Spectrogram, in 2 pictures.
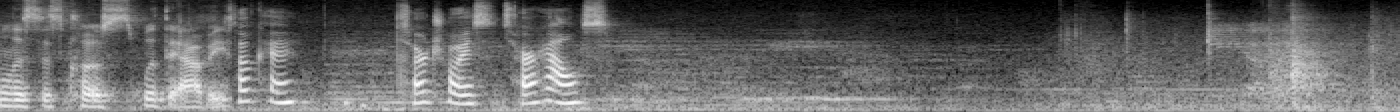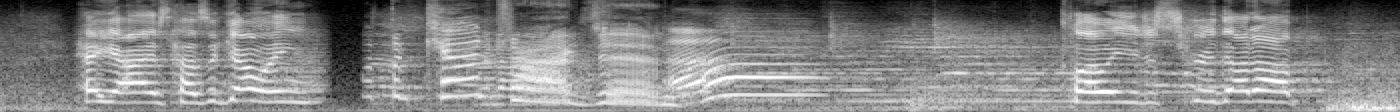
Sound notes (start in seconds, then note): none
